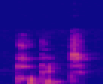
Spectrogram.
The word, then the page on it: poppet: British English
